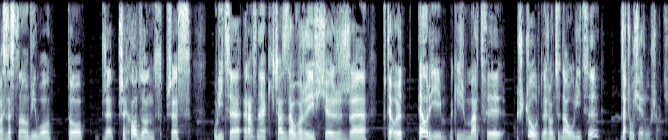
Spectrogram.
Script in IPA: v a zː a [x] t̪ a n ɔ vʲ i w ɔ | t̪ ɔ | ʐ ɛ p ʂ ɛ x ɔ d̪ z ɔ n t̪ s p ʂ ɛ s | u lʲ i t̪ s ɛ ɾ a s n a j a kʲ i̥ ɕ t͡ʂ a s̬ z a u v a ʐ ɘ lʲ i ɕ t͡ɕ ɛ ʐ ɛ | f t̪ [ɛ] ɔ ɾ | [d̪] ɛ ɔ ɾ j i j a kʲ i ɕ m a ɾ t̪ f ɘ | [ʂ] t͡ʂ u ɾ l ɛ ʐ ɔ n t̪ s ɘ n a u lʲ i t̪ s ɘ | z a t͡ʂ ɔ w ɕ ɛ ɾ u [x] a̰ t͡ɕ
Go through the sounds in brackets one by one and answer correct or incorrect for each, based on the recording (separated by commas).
incorrect, correct, incorrect, correct, incorrect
